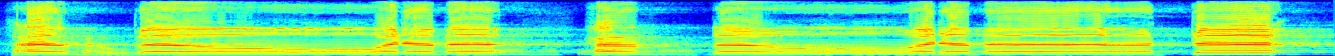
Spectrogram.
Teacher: bukan berarti wanya harus panjang. Yang panjang habaunya, idgomnya, wanya pendek. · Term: idgham biguna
